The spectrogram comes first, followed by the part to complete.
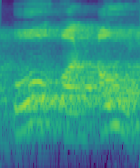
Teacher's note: ओ और औ ये जो वर्ण हैं ओ और औ, इनका जो उच्चारण स्थान है वो कंठोष्ठ है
